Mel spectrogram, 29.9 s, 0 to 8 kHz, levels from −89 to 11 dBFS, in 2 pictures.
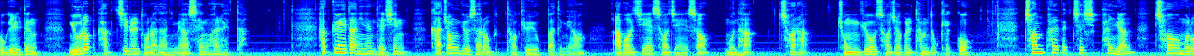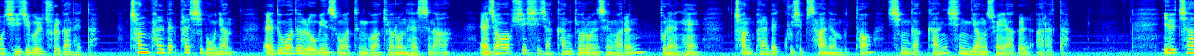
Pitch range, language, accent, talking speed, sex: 100-140 Hz, English, Korean, 75 wpm, male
